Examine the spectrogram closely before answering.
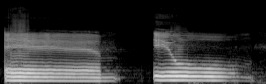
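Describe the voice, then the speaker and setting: Woman w/ northeastern brazilian accent giving a talk, lots of "né" and pauses, hall echo. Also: on the low side, flat delivery, smooth, highs cut off. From Natal, northeastern Brazil. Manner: many fillers, thoughtful and hesitant. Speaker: invited speaker, psychologist. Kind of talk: informal lecture talk. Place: university event hall. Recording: long hall reverb.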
